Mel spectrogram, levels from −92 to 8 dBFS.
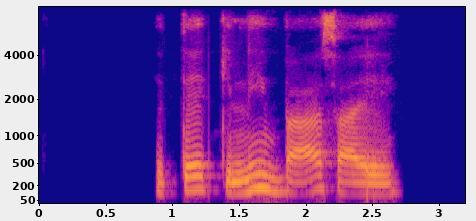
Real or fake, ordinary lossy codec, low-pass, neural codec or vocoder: real; Opus, 24 kbps; 7.2 kHz; none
